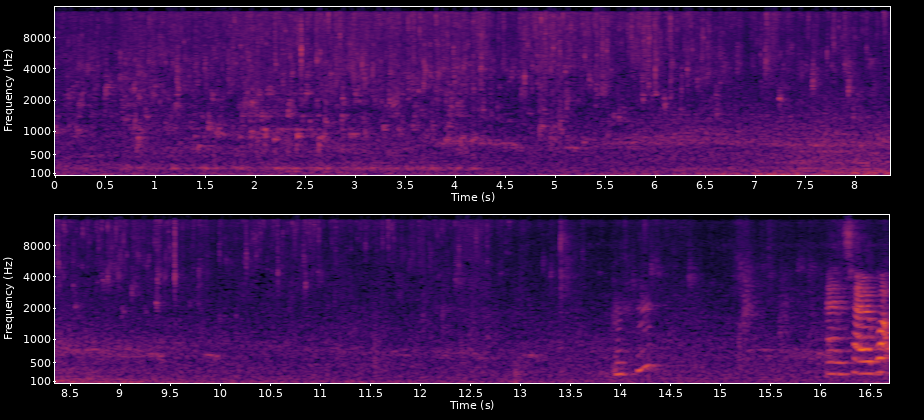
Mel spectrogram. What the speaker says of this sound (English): duck over and turn the garden hose off now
